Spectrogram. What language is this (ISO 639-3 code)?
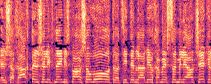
heb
